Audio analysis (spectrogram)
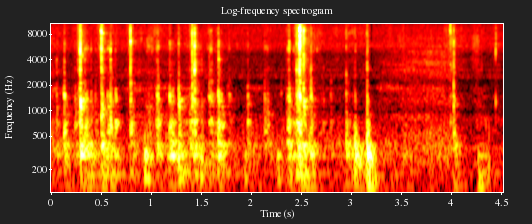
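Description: The jaws of a four-jaw lathe chuck are loosened and tightened by hand, producing a series of close metallic clicks, ratcheting taps and scrapes in an irregular rhythm.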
